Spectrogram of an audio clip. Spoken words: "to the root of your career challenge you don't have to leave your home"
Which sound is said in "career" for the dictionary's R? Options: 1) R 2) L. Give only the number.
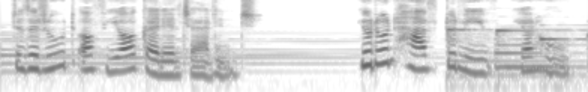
2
